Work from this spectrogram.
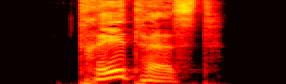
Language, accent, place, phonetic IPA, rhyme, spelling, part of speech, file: German, Germany, Berlin, [ˈtʁeːtəst], -eːtəst, tretest, verb, De-tretest.ogg
- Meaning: second-person singular subjunctive I of treten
